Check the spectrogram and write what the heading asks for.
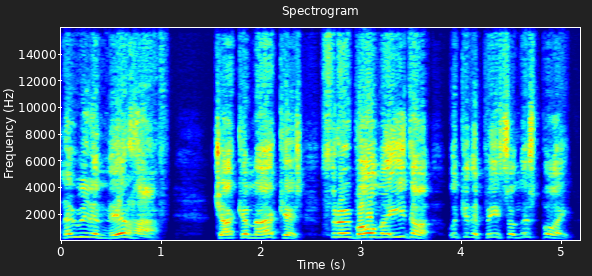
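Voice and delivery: excited play-by-play shout; rising excitement. Real, not acted. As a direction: call the break with growing thrill. Live attack building, commentator rising.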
